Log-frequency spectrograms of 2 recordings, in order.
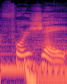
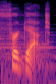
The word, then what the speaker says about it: Forget: of approximately 55 people a french name the village is pronounced more like four jay instead of forget since this is the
